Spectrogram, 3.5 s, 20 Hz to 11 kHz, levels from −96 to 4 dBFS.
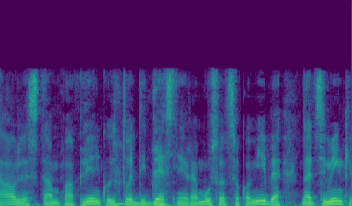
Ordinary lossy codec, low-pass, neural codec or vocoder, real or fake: AAC, 48 kbps; 7.2 kHz; codec, 16 kHz, 4 kbps, FunCodec, trained on LibriTTS, 50 frames a second; fake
